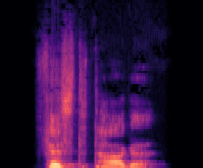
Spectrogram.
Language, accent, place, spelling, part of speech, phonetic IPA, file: German, Germany, Berlin, Festtage, noun, [ˈfɛstˌtaːɡə], De-Festtage.ogg
- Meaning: nominative/accusative/genitive plural of Festtag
